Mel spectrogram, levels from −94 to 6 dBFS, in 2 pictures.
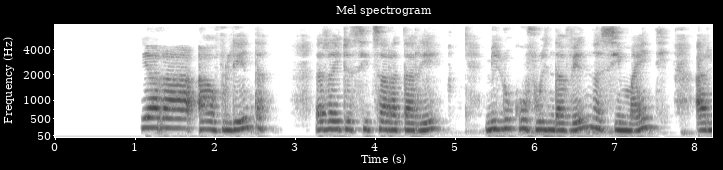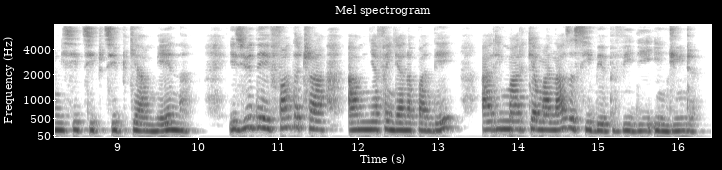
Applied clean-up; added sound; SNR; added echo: none; none; none; reverberation time 0.3 s.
